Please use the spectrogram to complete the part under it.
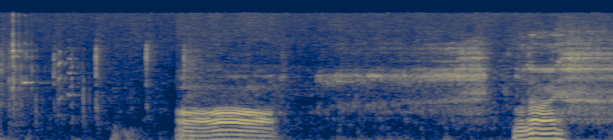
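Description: A metal lever is pulled with a clunk.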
